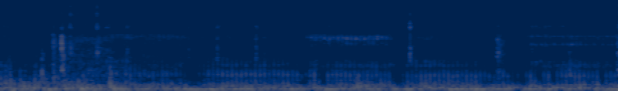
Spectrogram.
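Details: Continuous low purr from a Persian kitten in Japan, happy that its owner has at last returned; dense rumbling throughout with light clicks and rustles over it.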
